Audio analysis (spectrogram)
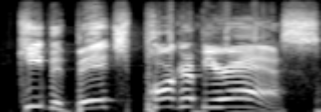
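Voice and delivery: high-pitched, punchy movie-line imitation; mock brash retort. Retelling the toll zone scene, mock brash retort. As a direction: throw the insult out high and brash.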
